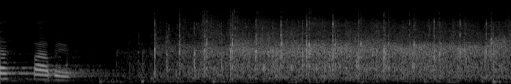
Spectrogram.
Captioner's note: audience applauding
